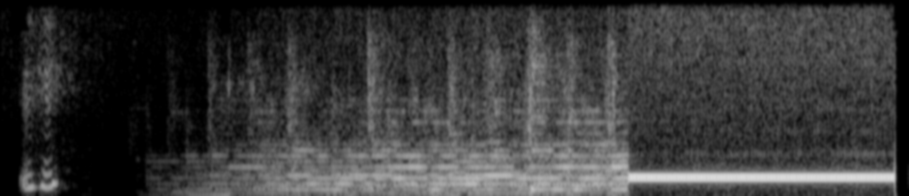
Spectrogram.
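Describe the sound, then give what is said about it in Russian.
Telephone line tones while a call is being connected, with a buzzy tinny harmonic stretch that builds gradually, then a loud, steady single-pitched tone held for about two seconds before it cuts off. “Сейчас соединюсь со Светланой Васильевной.”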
